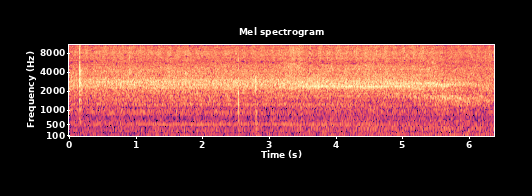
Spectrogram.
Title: 2006 Acura TL (3G) Clicking Sound While Turning Steering Wheel in Park (Driver Side) - Bad Rack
